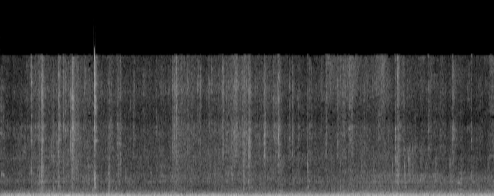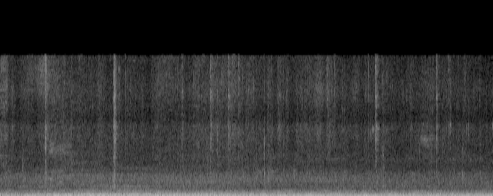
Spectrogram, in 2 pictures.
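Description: Steady low rumble inside a jet airliner's cabin as it rolls along the runway after landing: engine noise and the landing gear running over the pavement.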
